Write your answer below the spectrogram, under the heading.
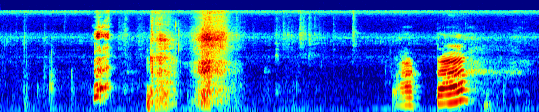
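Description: Several short voiced bursts followed by two sharp noisy expulsions, fitting a run of sneezes from an adult; a normal sneeze reflex.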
